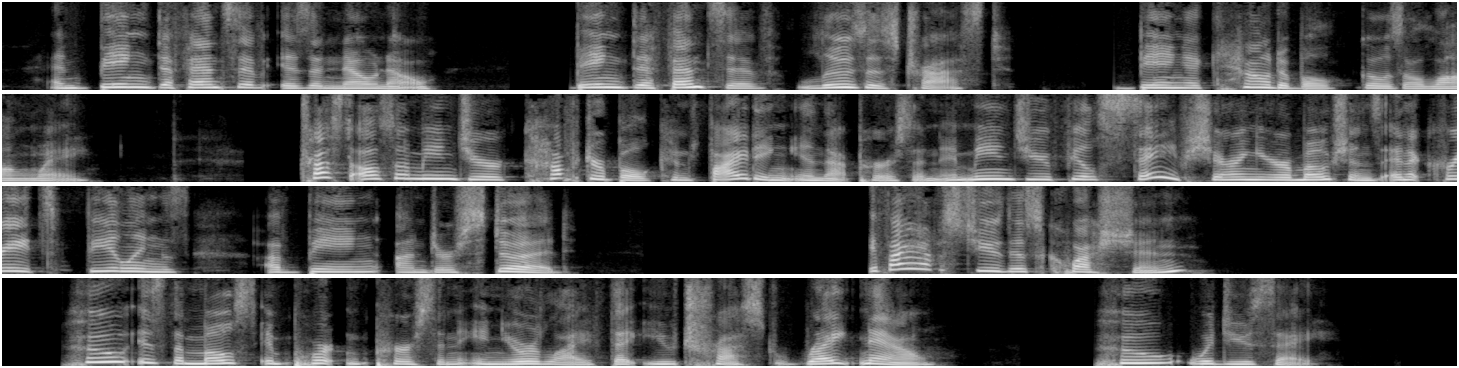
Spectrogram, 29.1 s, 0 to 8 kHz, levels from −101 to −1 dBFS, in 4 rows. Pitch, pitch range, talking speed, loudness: 235 Hz, 205-275 Hz, 135 wpm, -19 LUFS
